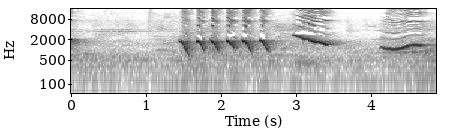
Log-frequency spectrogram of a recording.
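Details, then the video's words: Young black-throated laughingthrush in a cage, singing to provoke rival birds and train young birds; a rapid series of six loud falling notes, then one long descending whistle and a mellow rising one. "Khiếu hót hay kích bổi đấu, luyện giọng bổi, chim non."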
